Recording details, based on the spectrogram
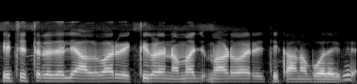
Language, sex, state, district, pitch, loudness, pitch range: Kannada, male, Karnataka, Koppal, 140 Hz, -14 LUFS, 130-150 Hz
